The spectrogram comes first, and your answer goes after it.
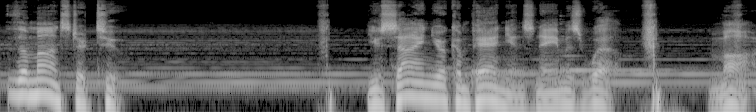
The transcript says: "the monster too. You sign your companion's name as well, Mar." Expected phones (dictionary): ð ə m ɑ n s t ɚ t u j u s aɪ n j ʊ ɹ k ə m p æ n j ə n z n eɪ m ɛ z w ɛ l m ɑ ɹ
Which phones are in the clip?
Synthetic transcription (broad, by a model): ð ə m ɑ n s t ɚ t u j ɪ s aɪ n j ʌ ɹ k ə m p æ n j ə n z n eɪ m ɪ z w ɛ l m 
